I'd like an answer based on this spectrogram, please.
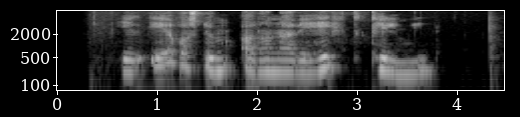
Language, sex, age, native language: Icelandic, male, 11, Icelandic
